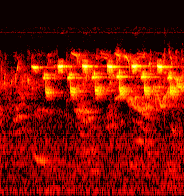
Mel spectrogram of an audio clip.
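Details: A great tit in a park sings bright, high two-note "teacher-teacher" phrases, repeated quickly and evenly, with other birds chattering softly behind.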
